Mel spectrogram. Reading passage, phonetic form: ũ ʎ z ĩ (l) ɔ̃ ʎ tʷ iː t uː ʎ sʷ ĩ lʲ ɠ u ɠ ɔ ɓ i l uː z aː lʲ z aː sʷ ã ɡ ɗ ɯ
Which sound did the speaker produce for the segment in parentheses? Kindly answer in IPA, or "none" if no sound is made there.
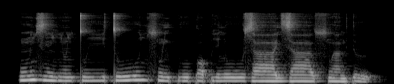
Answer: ʎ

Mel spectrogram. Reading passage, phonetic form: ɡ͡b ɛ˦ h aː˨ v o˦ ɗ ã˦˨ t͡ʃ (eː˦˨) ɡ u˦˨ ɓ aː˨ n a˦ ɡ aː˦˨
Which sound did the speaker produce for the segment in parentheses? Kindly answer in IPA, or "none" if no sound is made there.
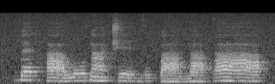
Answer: eː˦˨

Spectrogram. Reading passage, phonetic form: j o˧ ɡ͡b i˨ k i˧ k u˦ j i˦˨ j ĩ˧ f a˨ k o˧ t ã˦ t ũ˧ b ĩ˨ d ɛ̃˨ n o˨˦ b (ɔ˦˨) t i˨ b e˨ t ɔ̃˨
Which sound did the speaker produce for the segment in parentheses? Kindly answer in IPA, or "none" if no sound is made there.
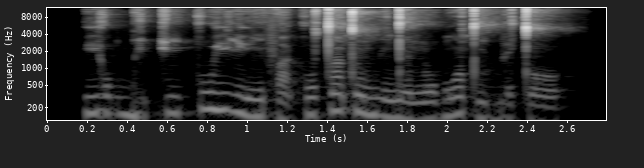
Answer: ɔ̃˦˨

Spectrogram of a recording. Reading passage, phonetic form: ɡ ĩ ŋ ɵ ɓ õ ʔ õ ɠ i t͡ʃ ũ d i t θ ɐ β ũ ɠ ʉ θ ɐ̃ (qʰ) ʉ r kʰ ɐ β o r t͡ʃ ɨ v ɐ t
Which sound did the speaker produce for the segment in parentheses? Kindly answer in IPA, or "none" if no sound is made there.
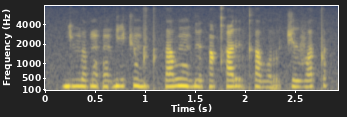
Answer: qʰ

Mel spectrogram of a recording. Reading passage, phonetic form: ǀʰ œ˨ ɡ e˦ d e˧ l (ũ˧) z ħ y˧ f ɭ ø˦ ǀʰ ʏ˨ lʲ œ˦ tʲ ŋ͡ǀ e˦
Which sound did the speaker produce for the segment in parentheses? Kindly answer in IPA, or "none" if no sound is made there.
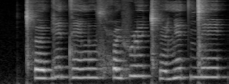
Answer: u˧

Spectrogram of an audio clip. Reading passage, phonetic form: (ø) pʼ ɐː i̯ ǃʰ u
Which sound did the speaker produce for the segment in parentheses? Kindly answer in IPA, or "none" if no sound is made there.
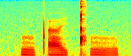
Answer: u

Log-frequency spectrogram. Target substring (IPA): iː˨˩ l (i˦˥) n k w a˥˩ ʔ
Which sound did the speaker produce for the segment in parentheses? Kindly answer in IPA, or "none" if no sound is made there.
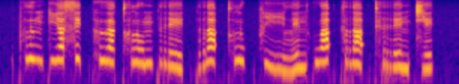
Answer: e˦˥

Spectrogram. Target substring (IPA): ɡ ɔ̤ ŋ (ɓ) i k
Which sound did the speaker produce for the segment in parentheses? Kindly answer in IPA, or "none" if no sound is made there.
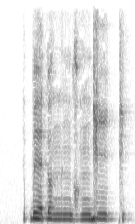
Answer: ɡ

